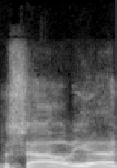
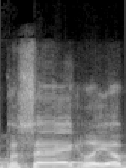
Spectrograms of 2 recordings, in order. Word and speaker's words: Passaglia: the likes of lupe salia and and i just pulled a holes deal on that pronunciation and you're correct by the way i used to call him passaglia but uh he was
